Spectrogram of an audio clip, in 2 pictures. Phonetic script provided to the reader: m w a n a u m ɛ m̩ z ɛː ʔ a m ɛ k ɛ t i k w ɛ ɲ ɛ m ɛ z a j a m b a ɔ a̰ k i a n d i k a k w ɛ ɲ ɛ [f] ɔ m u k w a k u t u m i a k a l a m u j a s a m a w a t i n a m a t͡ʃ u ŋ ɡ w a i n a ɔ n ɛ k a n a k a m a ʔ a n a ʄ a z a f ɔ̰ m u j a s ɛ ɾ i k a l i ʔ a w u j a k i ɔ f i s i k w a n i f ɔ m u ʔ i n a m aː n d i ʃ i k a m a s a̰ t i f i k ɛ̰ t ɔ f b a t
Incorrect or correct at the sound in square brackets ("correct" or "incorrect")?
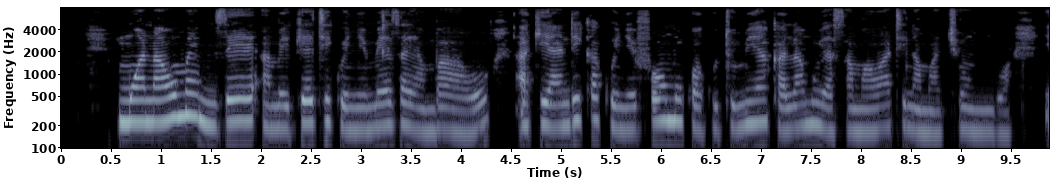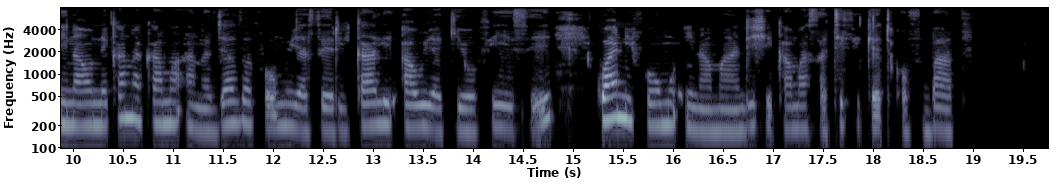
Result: correct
